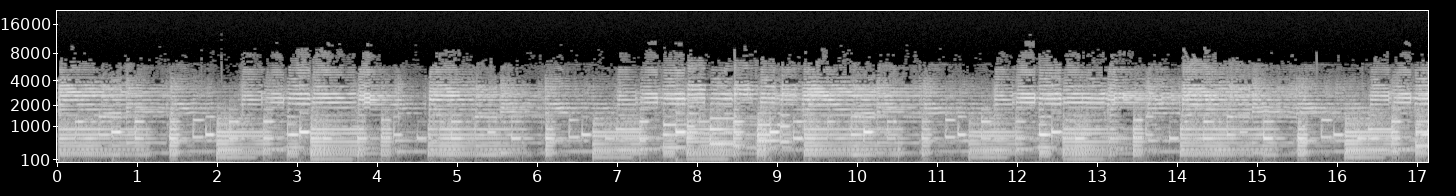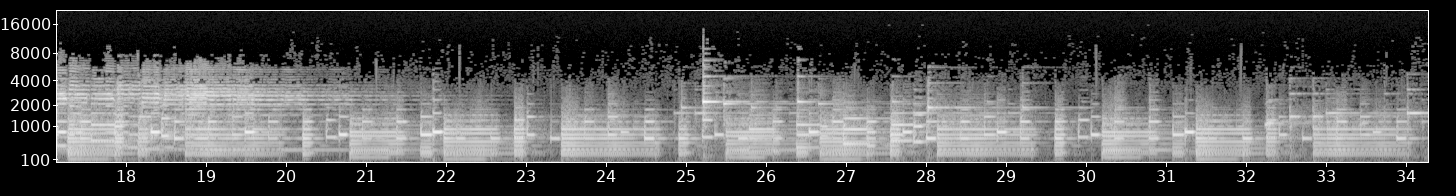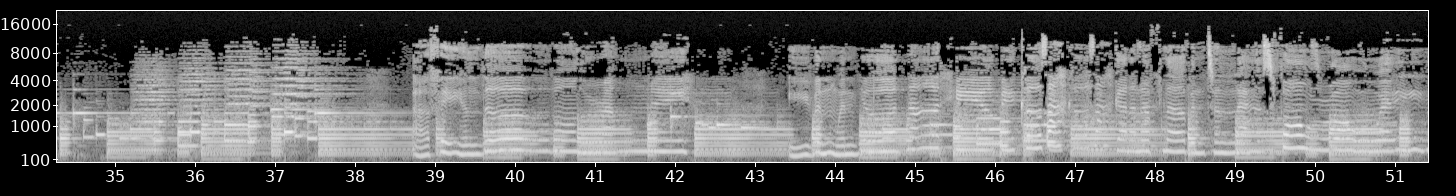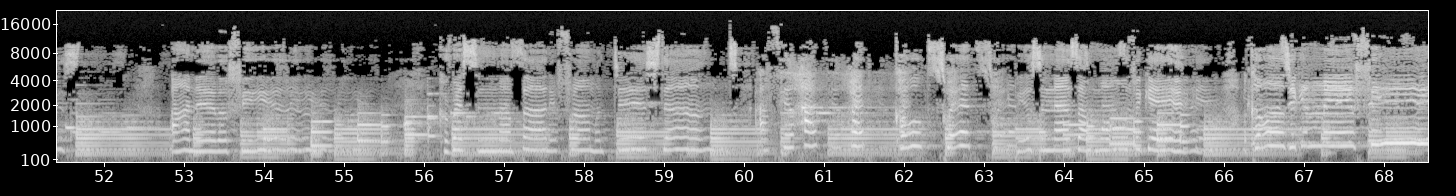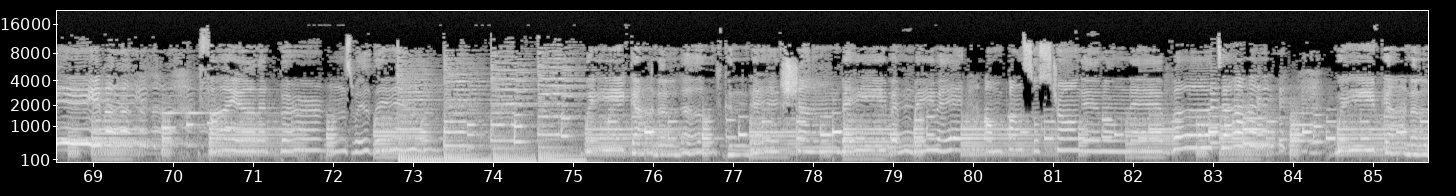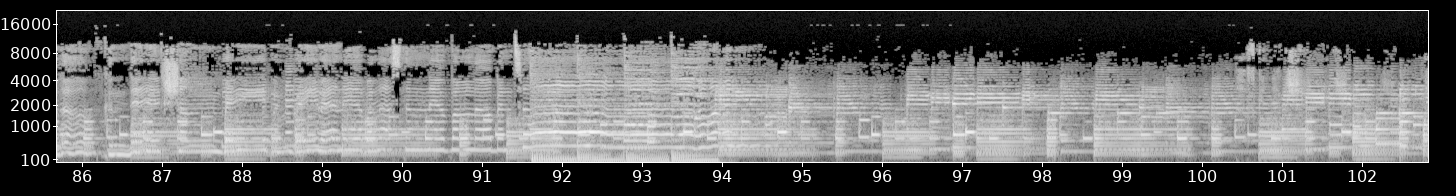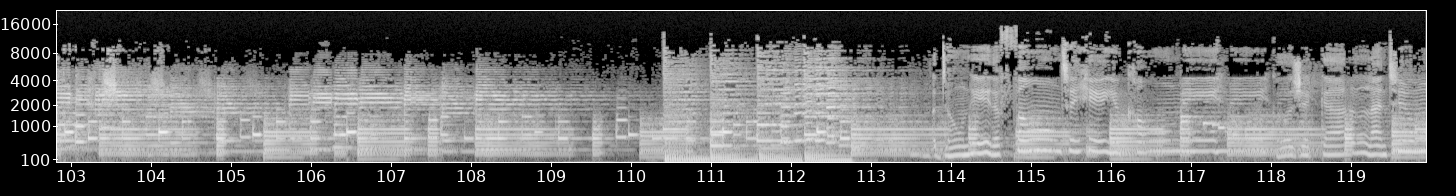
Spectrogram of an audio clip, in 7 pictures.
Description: JAPANESE / TECHNO & HOUSE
